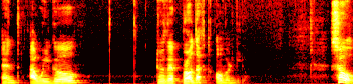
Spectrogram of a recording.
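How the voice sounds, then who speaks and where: With a Greek accent, a man talks at a very slow pace, leaving long, frequent pauses. His fairly high voice has a dark, mellow tone and lively intonation. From Greece. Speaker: YouTuber, music producer. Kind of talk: live stream unboxing. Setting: live stream.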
